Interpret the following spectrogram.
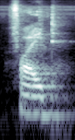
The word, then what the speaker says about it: fight: आए या जीएसटी आए तो इसमें जीएस हमेशा साइलेंट होता है। जैसे लिखा होता है हाई, HIGH, हाई का अर्थ होता है ऊंचा। फाइट, FIGHT, फाइट का अर्थ होता है युद्ध।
